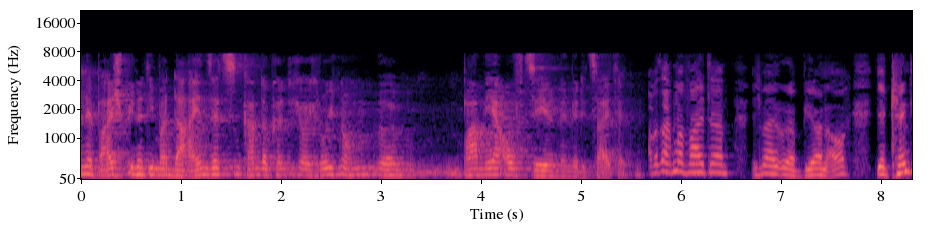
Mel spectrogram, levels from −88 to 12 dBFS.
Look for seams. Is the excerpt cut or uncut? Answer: uncut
